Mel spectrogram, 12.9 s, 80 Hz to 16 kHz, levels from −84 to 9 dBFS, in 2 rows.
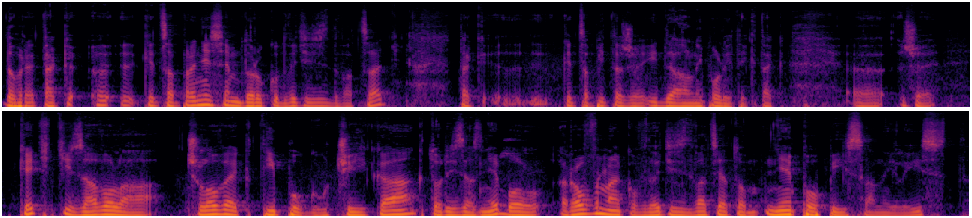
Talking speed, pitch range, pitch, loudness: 145 wpm, 115-135 Hz, 125 Hz, -26 LUFS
